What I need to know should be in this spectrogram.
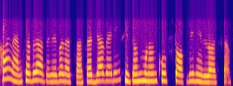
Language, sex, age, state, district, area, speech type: Goan Konkani, female, 18-30, Goa, Murmgao, rural, conversation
